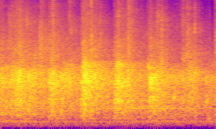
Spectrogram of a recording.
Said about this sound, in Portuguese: Dá um aplauso a ele aí. O nome dele é Jesus Cristo.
